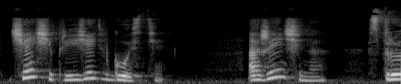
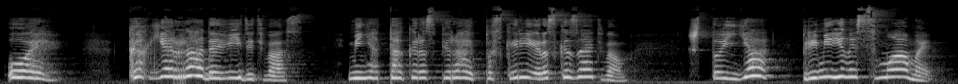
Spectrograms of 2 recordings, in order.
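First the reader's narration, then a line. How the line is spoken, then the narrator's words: Joyful. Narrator (Russian): Радостно говорила Тома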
